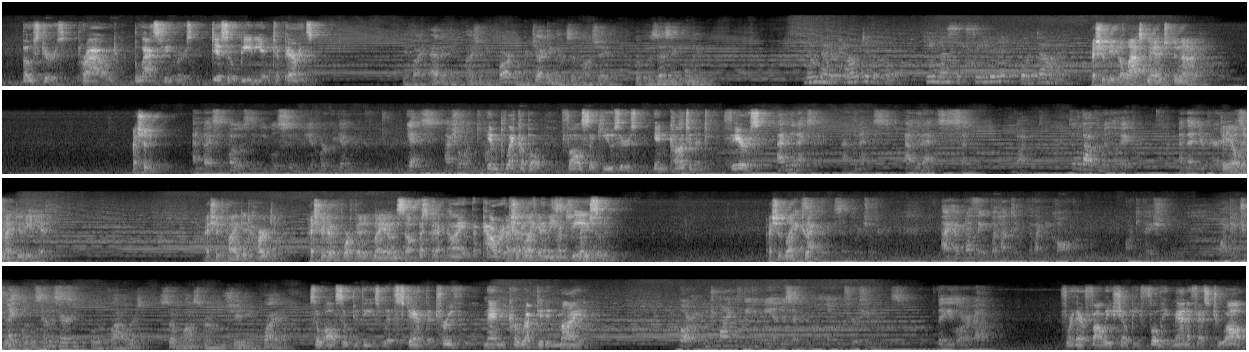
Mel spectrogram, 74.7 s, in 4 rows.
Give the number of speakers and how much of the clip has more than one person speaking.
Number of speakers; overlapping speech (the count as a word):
five, about 9%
